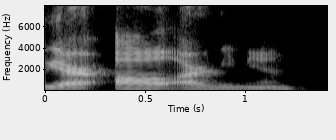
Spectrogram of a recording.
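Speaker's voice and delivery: "all" hit hardest, heavy stress. Explaining where the emphasis falls in a phrase: stress on all. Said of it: "all, and that allness, that wholeness, is apparently in my mind the where the emphasis is".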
